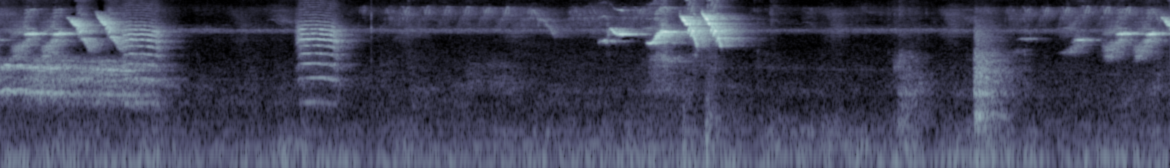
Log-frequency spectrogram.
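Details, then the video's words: Double-collared seedeater (coleiro) singing the fast tuituí song style: bursts of high, rapid buzzy-chirping notes in short phrases separated by pauses, with a steady faint high tone throughout and a low hum beneath. "Tuituí rapido"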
